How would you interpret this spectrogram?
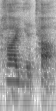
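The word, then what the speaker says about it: הָיְתָה: Where does the accent naturally fall in Hebrew words? On the last syllable.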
